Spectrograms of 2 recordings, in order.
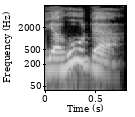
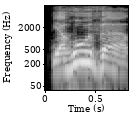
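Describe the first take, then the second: First: The middle consonant is a plain d sound. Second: The middle consonant is a soft th sound. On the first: "or a da" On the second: "with a thal"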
